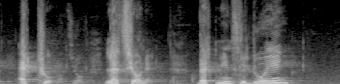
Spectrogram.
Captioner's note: Italian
